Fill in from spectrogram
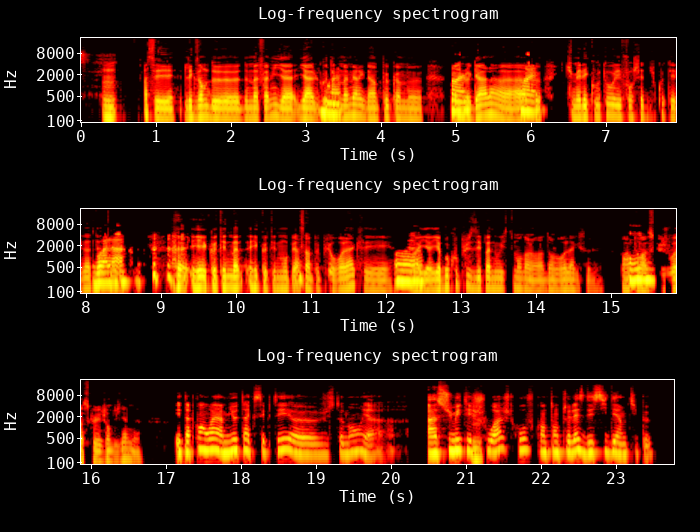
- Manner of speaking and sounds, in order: chuckle; laugh
- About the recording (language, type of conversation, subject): French, unstructured, Choisiriez-vous plutôt de suivre les tendances ou d’en créer de nouvelles ?
- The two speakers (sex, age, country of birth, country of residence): female, 35-39, Russia, France; male, 30-34, France, France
